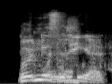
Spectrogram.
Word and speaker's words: Bundesliga: Bundesliga.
